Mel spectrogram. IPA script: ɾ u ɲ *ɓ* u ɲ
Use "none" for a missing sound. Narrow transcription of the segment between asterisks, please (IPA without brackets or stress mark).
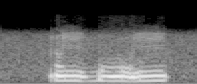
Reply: ɓ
